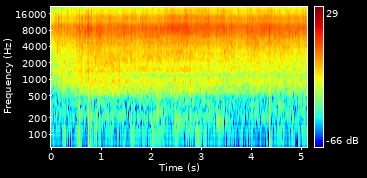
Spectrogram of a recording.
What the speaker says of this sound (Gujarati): આપણે એમાં ડુંગળી નાખીશું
